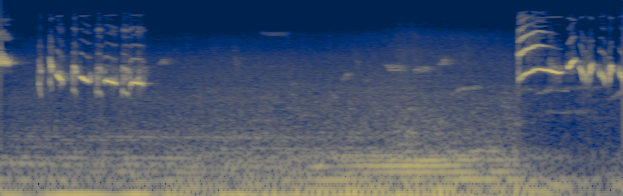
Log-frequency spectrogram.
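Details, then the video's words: Captive orange-headed thrush singing in the loud, full 'ngeplong gacor' style: a quick burst of sharp, varied whistled and chattering notes that falls in pitch, a pause of low background rumble, then another bright, wavering whistled phrase. "Anis Merah Ngeplong Gacor"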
